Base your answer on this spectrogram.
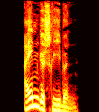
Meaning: past participle of einschreiben
- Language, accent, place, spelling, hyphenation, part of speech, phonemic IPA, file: German, Germany, Berlin, eingeschrieben, ein‧ge‧schrie‧ben, verb, /ˈaɪ̯nɡəˌʃʀiːbn̩/, De-eingeschrieben.ogg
